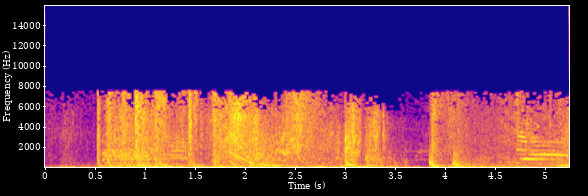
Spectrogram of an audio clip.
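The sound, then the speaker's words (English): Cannon fire exchanged between two warships in a naval battle through smoke. Heavy booming blasts hit, then a long rumbling roar follows, and another blast comes near the end. “The surprise begins its counter-attack, and the two ships exchange cannon fire through the smoke.”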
